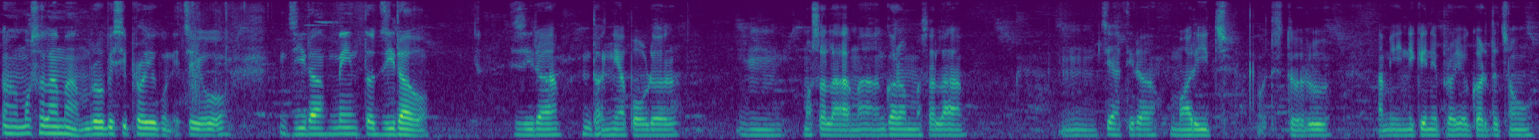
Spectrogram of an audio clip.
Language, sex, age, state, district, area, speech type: Nepali, male, 18-30, West Bengal, Kalimpong, rural, spontaneous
